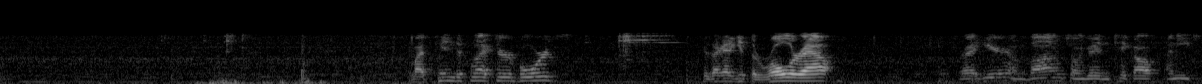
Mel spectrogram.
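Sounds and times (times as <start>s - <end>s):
soft low thuds: 2.2s - 3.5s.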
